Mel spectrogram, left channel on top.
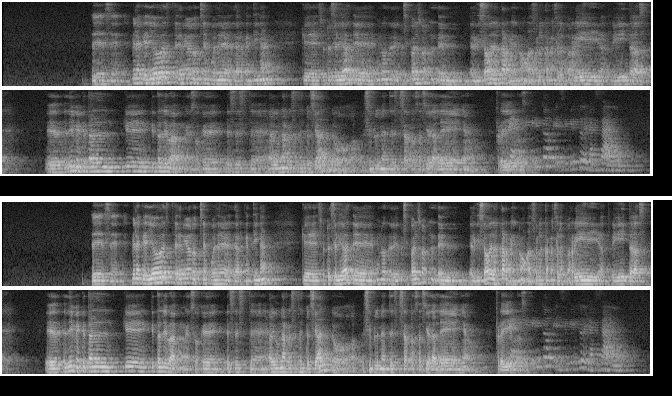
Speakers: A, on the right; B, in the centre.
A: sí, sí. Mira que yo este, he tenido noticias pues de, de Argentina. que su especialidad eh, uno, eh, principal son el, el guisado de las carnes, ¿no? Hacer las carnes a las parrillas, fritas. Eh, eh, dime, ¿qué tal, qué, qué tal le va con eso? ¿Qué es este, alguna receta especial o ah, simplemente es hacerlas así a la leña o freírlas?
B: Mira, el secreto, el secreto del asado,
